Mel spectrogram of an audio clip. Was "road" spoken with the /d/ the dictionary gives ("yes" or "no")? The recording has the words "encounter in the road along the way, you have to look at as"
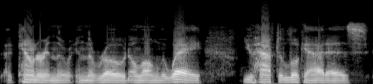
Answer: yes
